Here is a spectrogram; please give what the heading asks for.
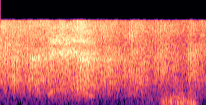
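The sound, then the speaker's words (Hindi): Audience applause at a lecture, dense clapping from many hands, loud and steady for the whole stretch. “तो एक बार जोर से तालियां बजाएंगे प्रेम भाई के लिए।”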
